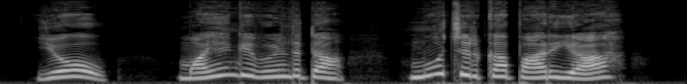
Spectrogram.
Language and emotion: Tamil, fearful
